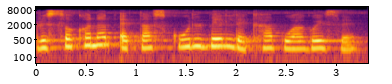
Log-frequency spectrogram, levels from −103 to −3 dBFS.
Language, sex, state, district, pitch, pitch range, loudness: Assamese, female, Assam, Sonitpur, 235 Hz, 225-270 Hz, -16 LUFS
